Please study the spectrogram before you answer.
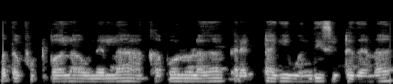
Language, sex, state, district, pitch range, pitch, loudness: Kannada, male, Karnataka, Belgaum, 140-150 Hz, 145 Hz, -19 LUFS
